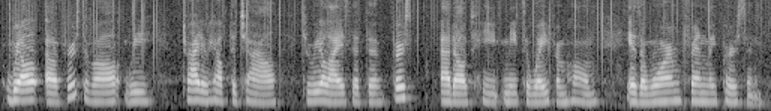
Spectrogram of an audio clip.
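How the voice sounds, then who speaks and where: A woman's voice: medium pitch, level tone, takes it slowly, mellow, low-quality recording. A woman answering politely and earnestly as a quiz show contestant on a vintage broadcast. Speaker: contestant, nursery school teacher. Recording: vintage broadcast, audience in background.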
